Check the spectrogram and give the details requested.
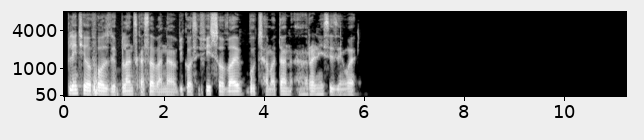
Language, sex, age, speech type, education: Nigerian Pidgin, male, 15-29, spontaneous, tertiary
